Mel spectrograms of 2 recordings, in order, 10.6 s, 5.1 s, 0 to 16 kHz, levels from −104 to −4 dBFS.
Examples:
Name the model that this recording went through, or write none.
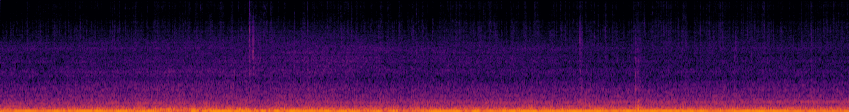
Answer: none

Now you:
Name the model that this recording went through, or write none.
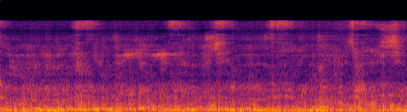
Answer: codec, SNAC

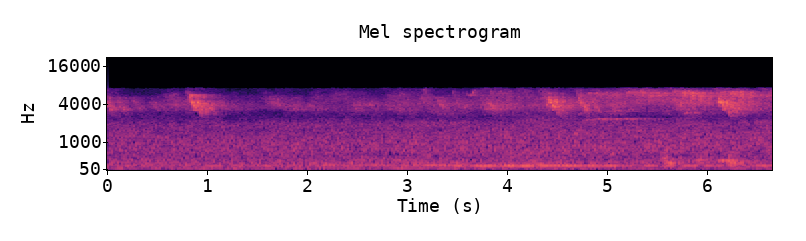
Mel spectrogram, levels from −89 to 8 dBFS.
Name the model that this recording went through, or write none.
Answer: none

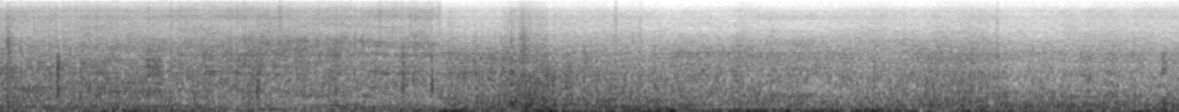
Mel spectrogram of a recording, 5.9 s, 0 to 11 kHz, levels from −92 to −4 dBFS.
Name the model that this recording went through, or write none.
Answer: codec, SNAC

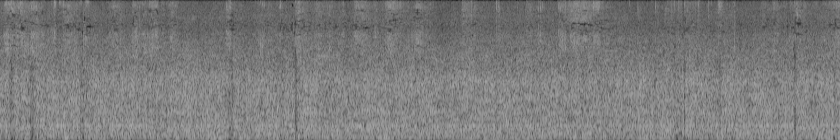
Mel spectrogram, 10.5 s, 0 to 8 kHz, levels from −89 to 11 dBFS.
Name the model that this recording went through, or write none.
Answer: none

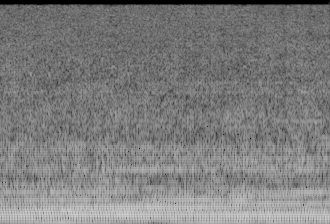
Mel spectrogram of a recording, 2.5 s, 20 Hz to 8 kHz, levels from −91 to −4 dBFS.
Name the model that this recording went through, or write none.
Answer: codec, SNAC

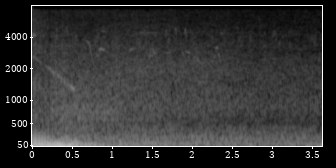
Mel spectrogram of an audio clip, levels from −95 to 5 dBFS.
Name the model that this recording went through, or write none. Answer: none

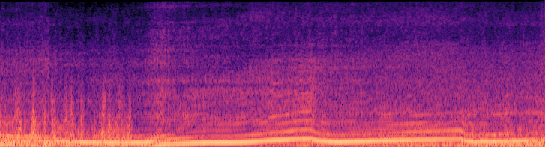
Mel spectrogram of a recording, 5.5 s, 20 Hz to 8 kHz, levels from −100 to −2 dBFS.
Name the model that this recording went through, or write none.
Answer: none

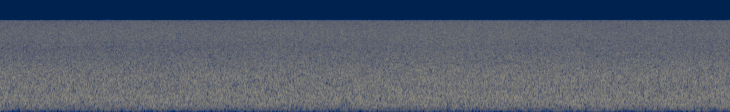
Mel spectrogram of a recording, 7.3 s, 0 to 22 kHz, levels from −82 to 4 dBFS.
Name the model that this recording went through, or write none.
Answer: none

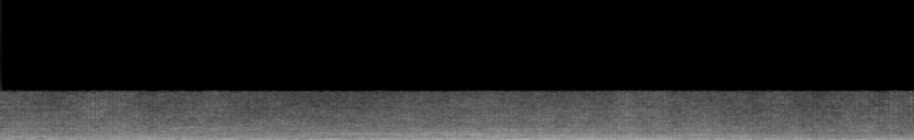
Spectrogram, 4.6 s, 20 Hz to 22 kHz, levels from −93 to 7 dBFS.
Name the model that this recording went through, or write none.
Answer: none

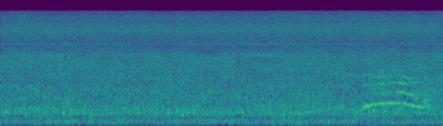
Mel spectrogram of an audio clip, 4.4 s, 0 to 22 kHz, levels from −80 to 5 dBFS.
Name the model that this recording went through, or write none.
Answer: codec, SNAC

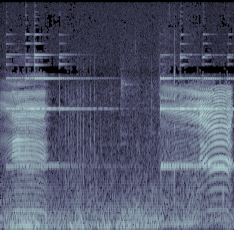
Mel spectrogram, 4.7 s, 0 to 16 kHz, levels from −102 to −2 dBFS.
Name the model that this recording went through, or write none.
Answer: none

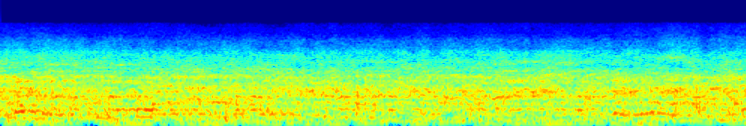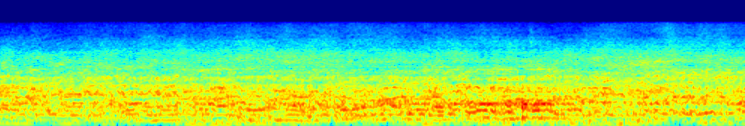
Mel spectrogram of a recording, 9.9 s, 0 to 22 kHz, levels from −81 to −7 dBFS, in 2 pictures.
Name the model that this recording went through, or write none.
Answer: codec, SNAC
